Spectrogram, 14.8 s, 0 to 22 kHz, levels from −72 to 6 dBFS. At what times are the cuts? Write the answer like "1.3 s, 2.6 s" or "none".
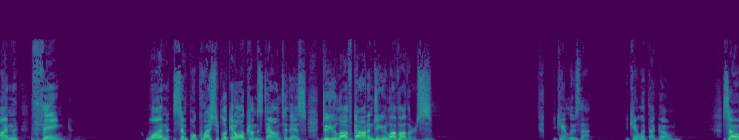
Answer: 4.4 s, 10.9 s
